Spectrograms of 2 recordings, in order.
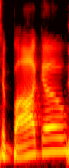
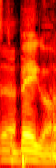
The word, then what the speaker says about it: Tobago: I think I said Tobago. – Yeah. – Yeah, Tobago. It's Tobago. Yeah. – Okay, there we go. – Yeah, he said Tobago.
